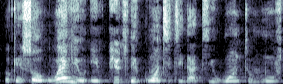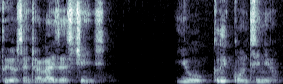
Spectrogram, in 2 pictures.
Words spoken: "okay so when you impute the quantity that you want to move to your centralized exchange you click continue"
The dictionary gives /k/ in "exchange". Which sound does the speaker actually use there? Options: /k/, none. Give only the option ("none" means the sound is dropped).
none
